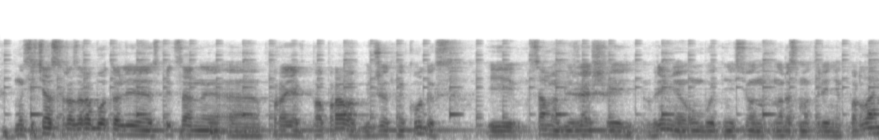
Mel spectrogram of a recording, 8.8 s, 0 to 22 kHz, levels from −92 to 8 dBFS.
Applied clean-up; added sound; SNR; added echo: none; Keyboard (musical); 11 dB; reverberation time 0.2 s.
